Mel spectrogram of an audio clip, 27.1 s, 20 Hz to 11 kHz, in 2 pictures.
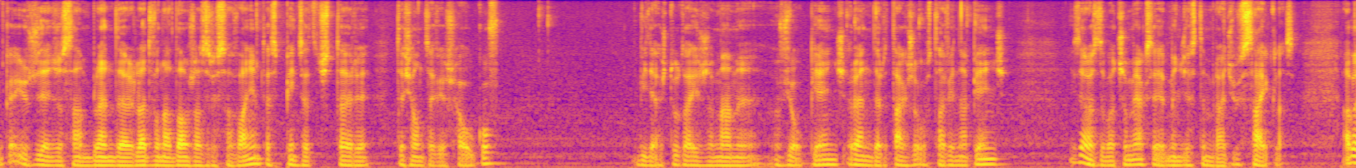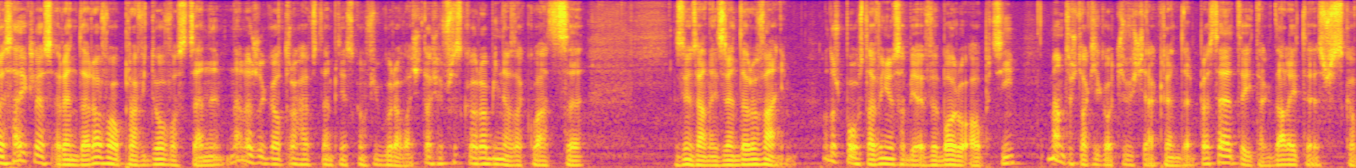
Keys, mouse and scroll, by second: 0.2 middle click, 5.8 click, 8.8 click, 9.4 click, 12.5 middle click, 14.3 middle click, 18.0 click.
